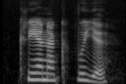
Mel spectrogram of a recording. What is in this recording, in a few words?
"crionag-bhuidhe", gaelic; Faclan Nàdair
